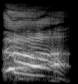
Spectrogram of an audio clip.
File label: Female Orc Death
